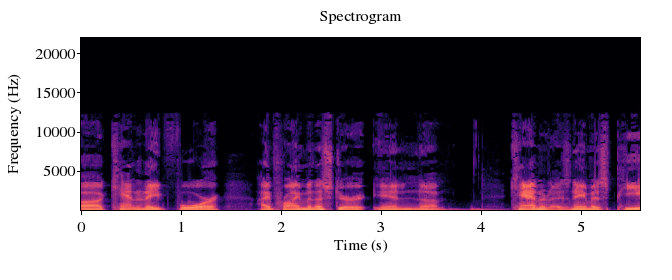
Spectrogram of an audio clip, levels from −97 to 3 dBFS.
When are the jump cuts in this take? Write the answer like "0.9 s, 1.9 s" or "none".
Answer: 1.9 s, 4.3 s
